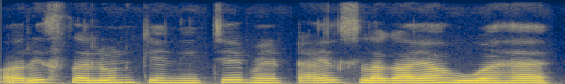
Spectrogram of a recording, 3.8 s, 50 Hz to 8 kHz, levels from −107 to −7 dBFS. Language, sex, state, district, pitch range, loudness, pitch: Hindi, female, Jharkhand, Garhwa, 195-220 Hz, -15 LUFS, 205 Hz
